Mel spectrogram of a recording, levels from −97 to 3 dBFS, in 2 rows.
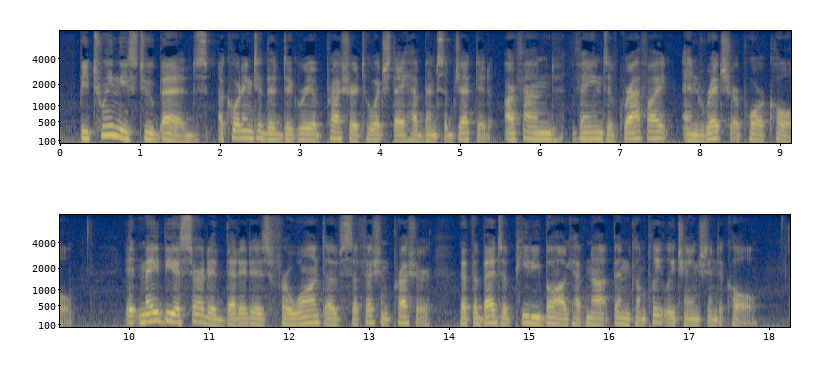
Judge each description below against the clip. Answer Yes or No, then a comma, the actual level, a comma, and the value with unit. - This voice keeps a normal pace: Yes, average, 165 wpm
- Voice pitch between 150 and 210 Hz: No, low, 115 Hz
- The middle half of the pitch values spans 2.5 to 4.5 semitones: Yes, average, 4.0 semitones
